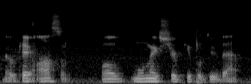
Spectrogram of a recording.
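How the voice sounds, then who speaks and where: A man's voice: mid-range voice, fairly even intonation, fast, gravelly, slightly rough. A man hosting a casual interview over a video call. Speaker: host from a theatre group, interviewer.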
